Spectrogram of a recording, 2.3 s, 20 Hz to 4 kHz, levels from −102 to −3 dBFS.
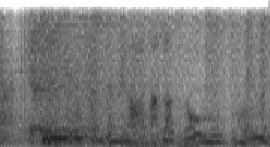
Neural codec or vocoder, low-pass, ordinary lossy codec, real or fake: codec, 16 kHz, 0.5 kbps, FunCodec, trained on Chinese and English, 25 frames a second; 3.6 kHz; none; fake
